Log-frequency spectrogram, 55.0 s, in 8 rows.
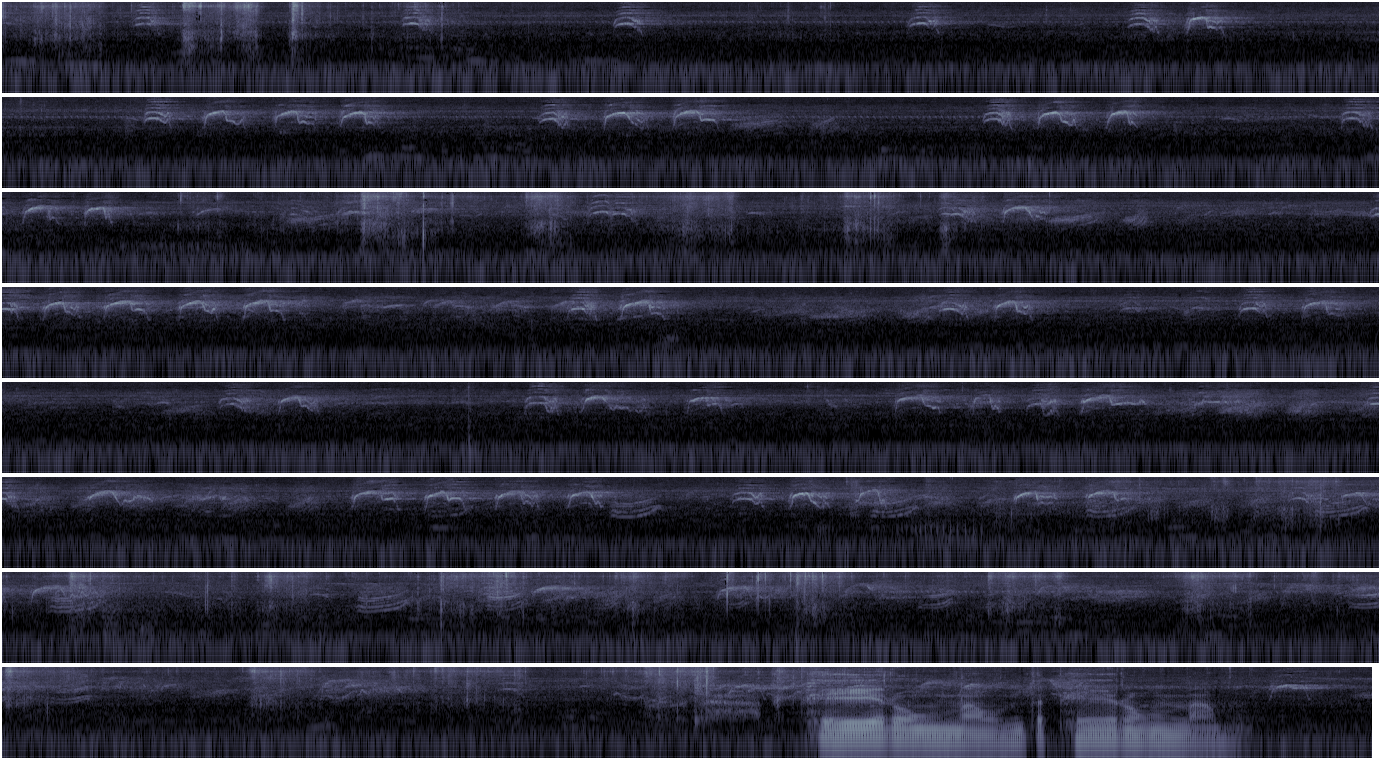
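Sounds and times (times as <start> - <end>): faint low hum: 0.0 - 55.0
small birds chirping: 0.0 - 55.0.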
